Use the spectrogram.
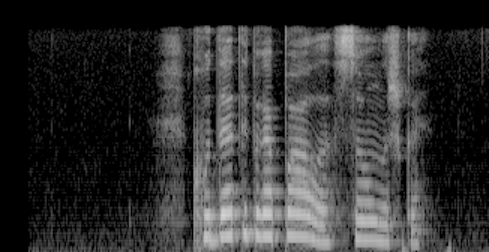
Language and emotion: Russian, positive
